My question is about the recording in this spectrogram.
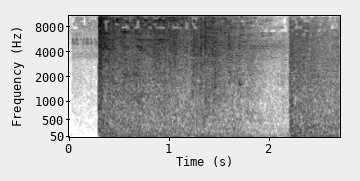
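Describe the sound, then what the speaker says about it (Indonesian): A grenade detonates inside a drug dealers' van in a film, producing a loud, sustained explosive roar lasting about two seconds, followed by a second burst of blast and debris. "tentu ledakan yang dahsyat barusan tadi mengundang rasa waspada para anak buah Coyote yang ada di markas"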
